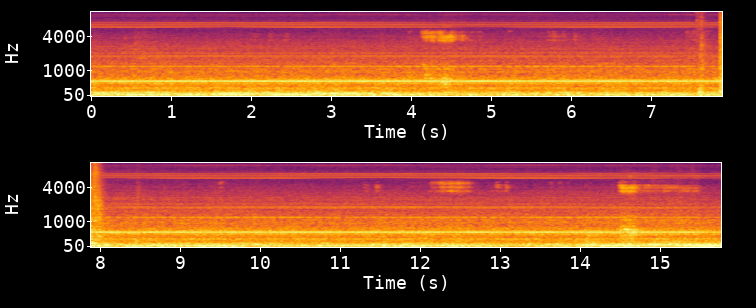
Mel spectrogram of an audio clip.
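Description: Inside a locomotive cab during a slow shunting move: steady low rumble of the running loco with a constant hum, a single sharp click about halfway through, and a few brief high-pitched sounds near the start, around two-thirds of the way in and near the end.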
